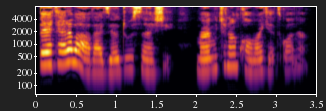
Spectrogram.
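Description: A woman's voice: on the high side, expressive, darkish tone. A woman voicing a haughty, sneering pale schoolboy wizard in an audiobook reading, with a taunting manner.

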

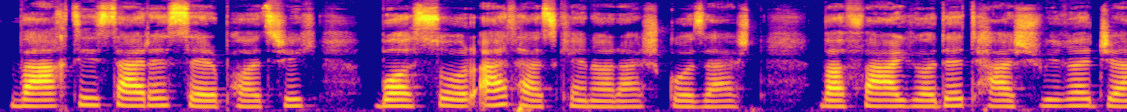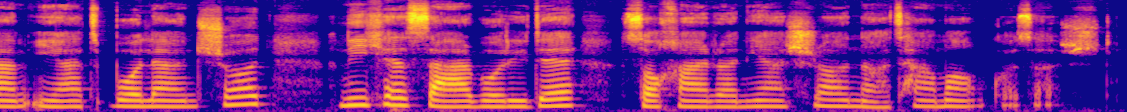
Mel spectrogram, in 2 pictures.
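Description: A woman narrating an audiobook in a measured, even storytelling voice. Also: mid-range voice.

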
